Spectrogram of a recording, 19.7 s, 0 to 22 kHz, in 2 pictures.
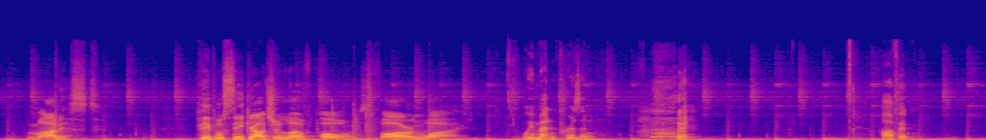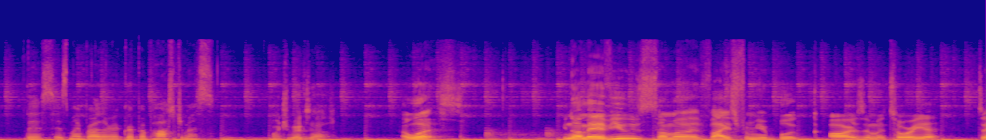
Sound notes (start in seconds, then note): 6.4 laughs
